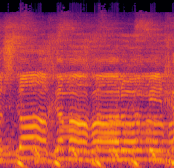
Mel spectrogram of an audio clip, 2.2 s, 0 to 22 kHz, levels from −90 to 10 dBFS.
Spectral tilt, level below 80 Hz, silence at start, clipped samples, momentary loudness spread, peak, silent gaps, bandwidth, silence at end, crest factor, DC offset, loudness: -3 dB/octave; -34 dBFS; 0 s; 0.2%; 2 LU; 0 dBFS; none; 19.5 kHz; 0 s; 10 dB; under 0.1%; -9 LUFS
